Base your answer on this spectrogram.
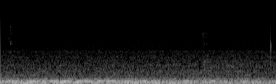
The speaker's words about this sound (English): I'm trying to merge in some traffic now.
